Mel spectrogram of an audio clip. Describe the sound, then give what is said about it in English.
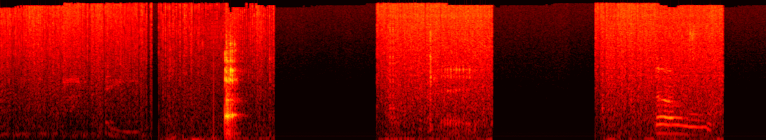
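Deep, guttural emu grunts and rumbling calls arrive in three short bursts separated by abrupt silences, with a sharp crackle of static in the first burst, fairly loud. “Is that emu static I hear? Yes, it is!”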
